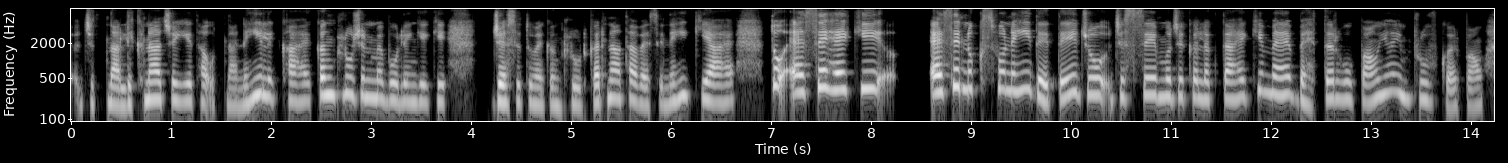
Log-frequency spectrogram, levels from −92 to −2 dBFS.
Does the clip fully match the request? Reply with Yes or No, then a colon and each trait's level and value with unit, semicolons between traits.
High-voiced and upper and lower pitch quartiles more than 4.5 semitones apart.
Yes: high, 220 Hz; average, 5.0 semitones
